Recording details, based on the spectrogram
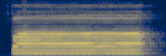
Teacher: سامنے والے اوپر کے 2 دانتوں کے سروں کو نچلے ہونٹ کے تر حصہ پر لگا کر باریک آواز میں زیادہ سانس نکالے بغیر پڑھیں گے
